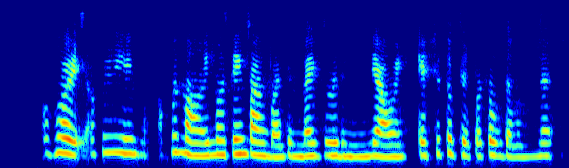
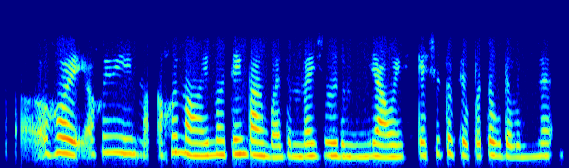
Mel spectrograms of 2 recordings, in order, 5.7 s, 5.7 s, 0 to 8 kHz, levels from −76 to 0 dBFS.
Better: second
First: noise reduction (neural mask model DeepFilterNet 3)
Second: none

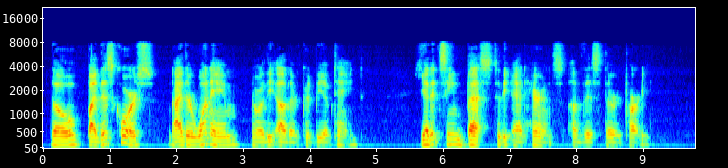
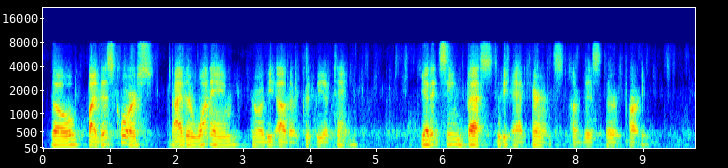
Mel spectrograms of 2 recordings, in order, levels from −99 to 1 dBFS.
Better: first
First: none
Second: noise reduction (neural separator model SepFormer DNS4)

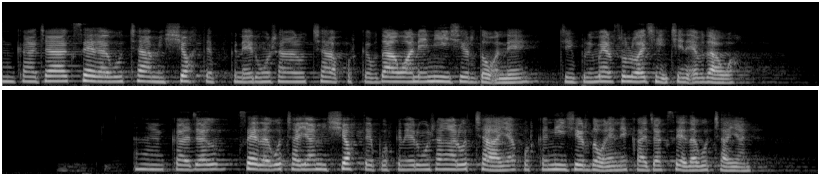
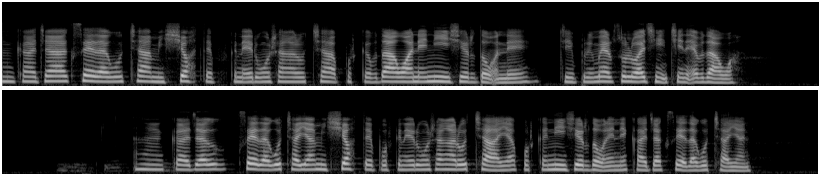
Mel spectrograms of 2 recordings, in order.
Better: second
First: room echo; dies away in 1 s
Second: none

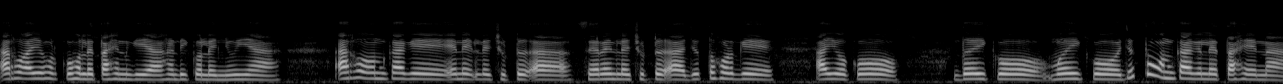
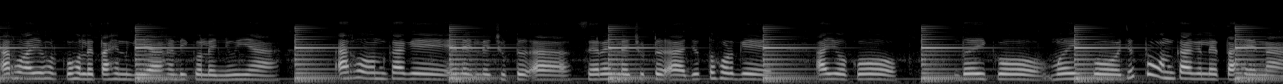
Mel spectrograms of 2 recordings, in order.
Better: first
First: none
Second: background sound (Clock); 6 dB below the speech

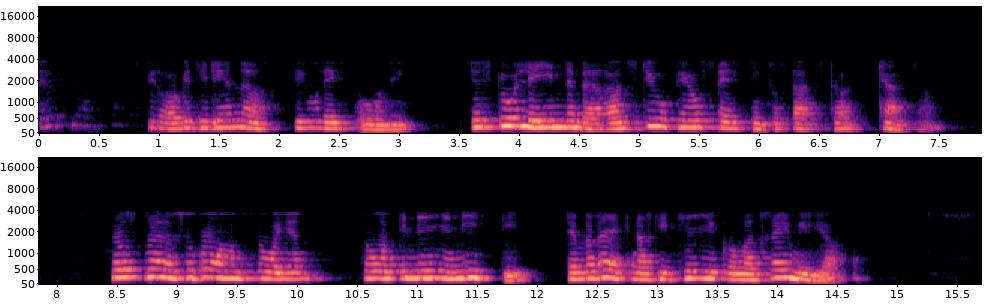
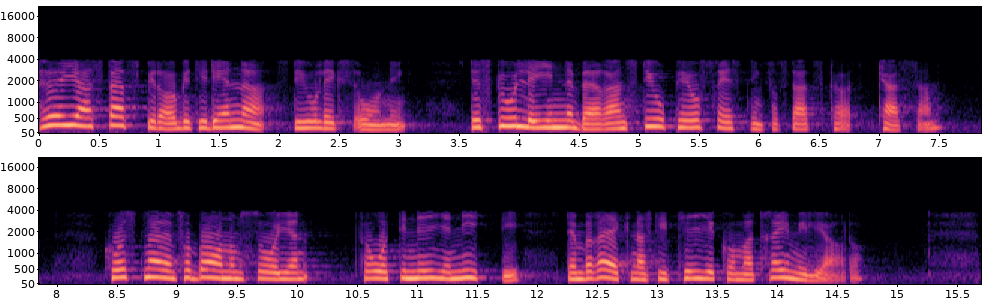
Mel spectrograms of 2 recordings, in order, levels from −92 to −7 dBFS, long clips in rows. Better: second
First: noise reduction (neural mask model DeepFilterNet 3)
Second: none

